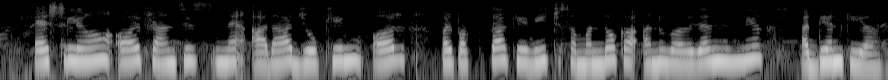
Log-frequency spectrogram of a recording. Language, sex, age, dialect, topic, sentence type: Hindi, female, 18-24, Kanauji Braj Bhasha, banking, statement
